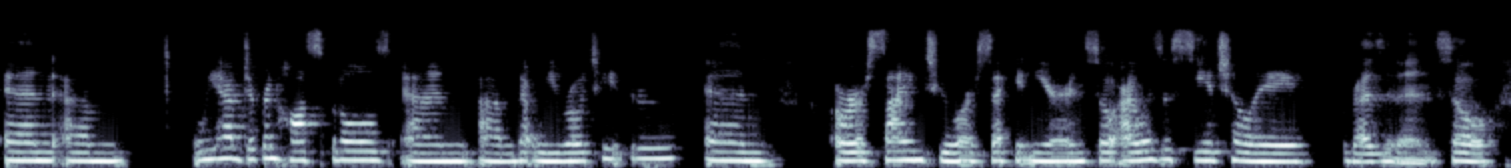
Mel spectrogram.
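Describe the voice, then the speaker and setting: A woman's voice: mid-range voice, little pitch movement, a little slow, gravelly, mellow. A woman from Los Angeles with a Californian accent, answering as a podcast guest in casual conversation, on slightly dull lo-fi audio. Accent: Californian American. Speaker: podcast guest, pediatric dentist.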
